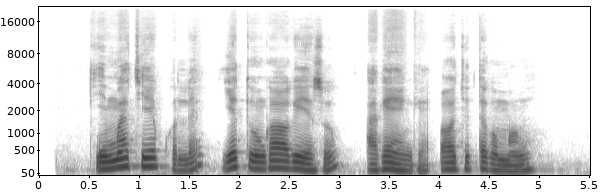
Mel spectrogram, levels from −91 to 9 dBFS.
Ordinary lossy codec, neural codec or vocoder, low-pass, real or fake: none; codec, 44.1 kHz, 7.8 kbps, Pupu-Codec; none; fake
